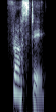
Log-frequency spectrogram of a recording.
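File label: "frosty", Indian English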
